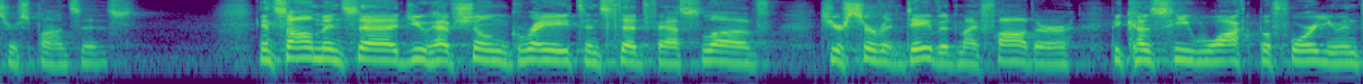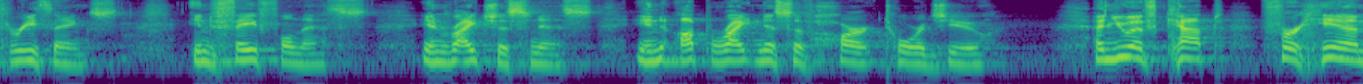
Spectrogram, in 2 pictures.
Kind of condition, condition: setting, large echoing room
